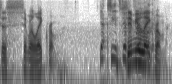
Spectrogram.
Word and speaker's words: simulacrum: is Sydney lacquered rum how do you guys say it similar simulacrum it's gotta be a real word it is it's simulacrum whoa that's not what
